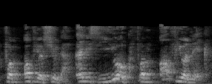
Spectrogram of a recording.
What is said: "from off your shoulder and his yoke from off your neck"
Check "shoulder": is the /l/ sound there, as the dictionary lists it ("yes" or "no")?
no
